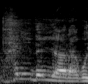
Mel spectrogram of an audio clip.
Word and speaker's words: παιδεία: 헬라어로는 이렇게 쓰는데 이거를 파이데이아라고 읽는데 이것을 번역을 징계라고 한 거예요.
